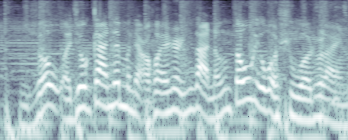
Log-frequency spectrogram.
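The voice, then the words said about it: Northeastern Chinese accent. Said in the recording (Chinese): “要不是你是东北口音”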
